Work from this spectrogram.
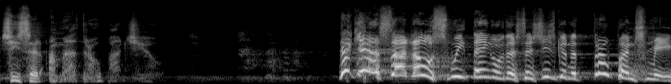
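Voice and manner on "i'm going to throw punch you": put-on mutter under the breath, quieter. Retelling what someone muttered while hearing the verse read: imitating a remark under the breath. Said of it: "under her breath".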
